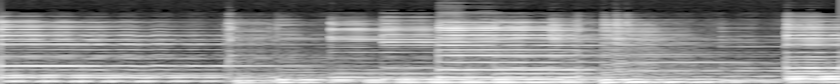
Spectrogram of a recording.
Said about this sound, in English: One of those pedals you can spend hours, I think, messing about with because you've got so many options.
